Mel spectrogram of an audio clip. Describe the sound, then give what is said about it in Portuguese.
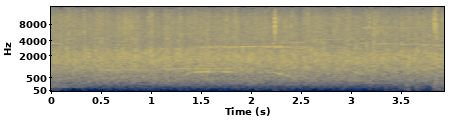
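A church audience claps steadily for people as they walk out, a dense, even wash of many hands applauding at a constant level throughout, with no pauses or individual voices standing out. “Vamos aplaudi-los bem forte, irmãos, por favor.”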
